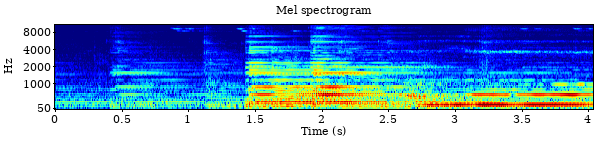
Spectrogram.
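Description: Live acoustic guitar being strummed, the strumming growing louder about a second and a half in. A man's singing voice enters near the middle and holds one long note over the guitar.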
